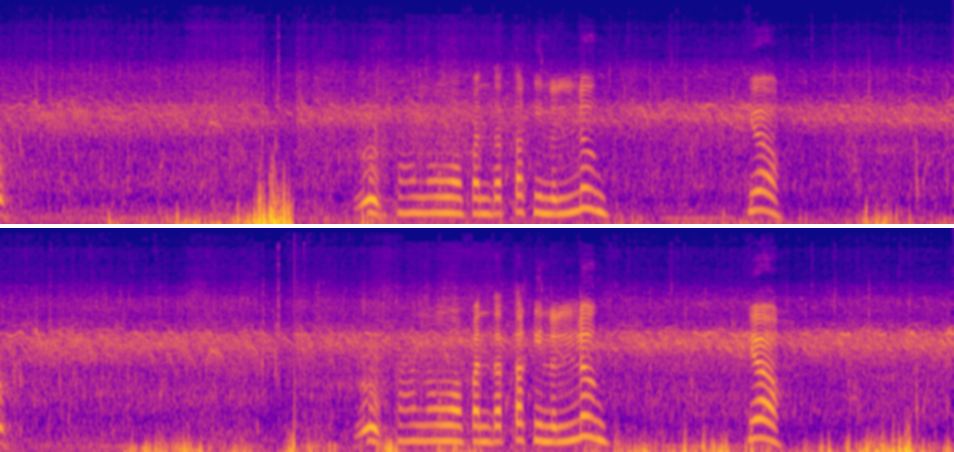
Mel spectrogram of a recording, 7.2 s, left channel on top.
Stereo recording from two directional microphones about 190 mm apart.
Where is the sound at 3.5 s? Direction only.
5° left (ahead or behind).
